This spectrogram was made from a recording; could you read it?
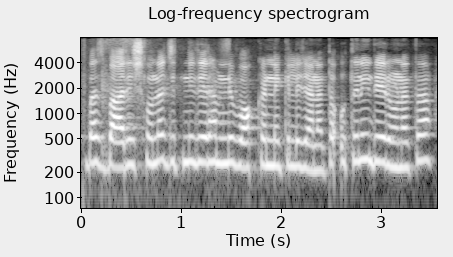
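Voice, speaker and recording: A young woman narrates a casual home vlog in a chatty, friendly flow, slipping English words into her talk. Her voice sits a touch high. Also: steady tone, a little fast, a little mellow. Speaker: vlogger.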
